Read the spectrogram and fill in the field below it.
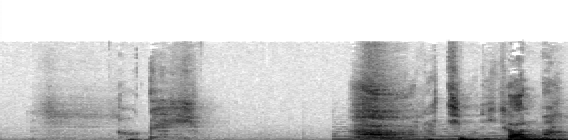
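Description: A young woman speaks quietly and hesitantly into a close microphone.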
